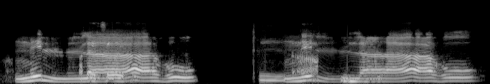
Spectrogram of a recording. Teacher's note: نون کے نیچے زیر ہے اور اس کے آگے اللہ ہے، اس کو پتلا کر کے پڑھیں گے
